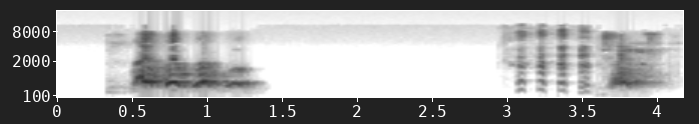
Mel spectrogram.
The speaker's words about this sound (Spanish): Perros.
